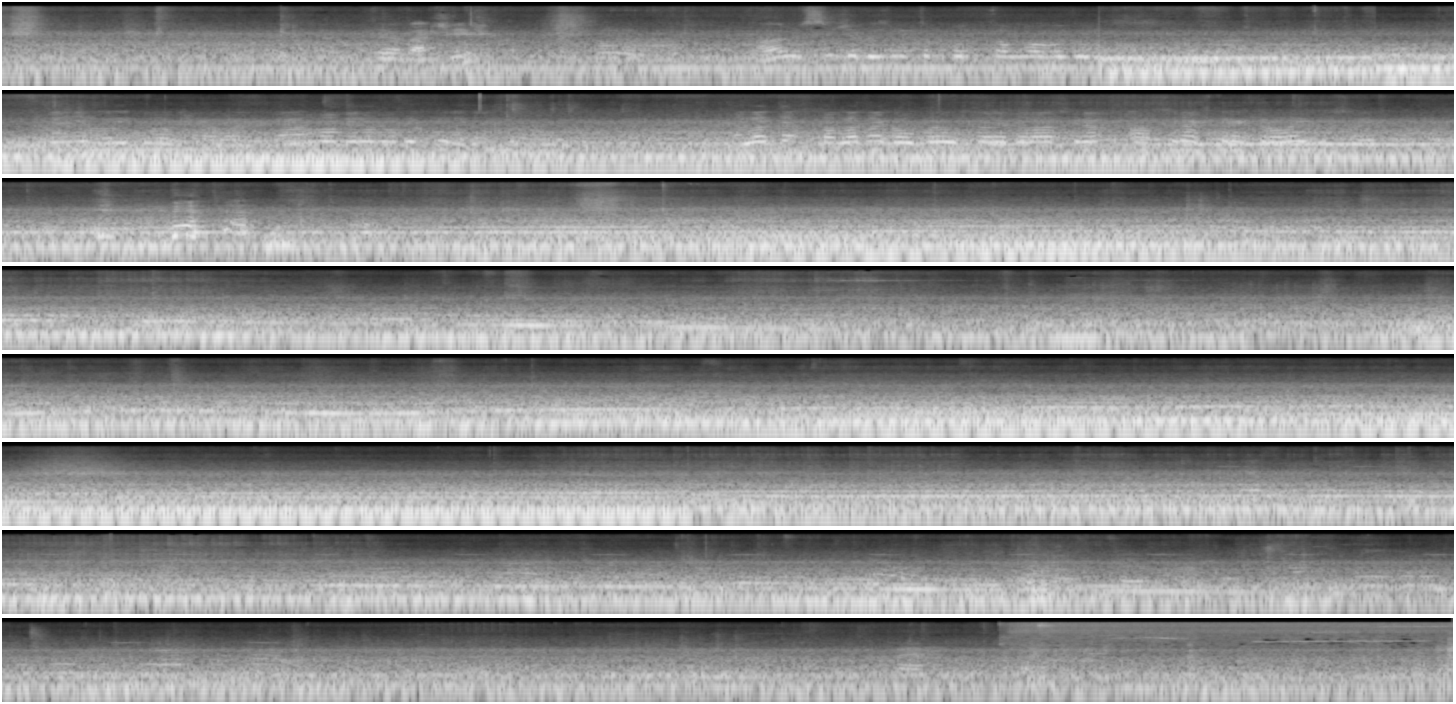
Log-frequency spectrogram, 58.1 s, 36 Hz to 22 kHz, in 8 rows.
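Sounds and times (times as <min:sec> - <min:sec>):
bus diesel engine whine: 0:00.0 - 0:58.0.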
